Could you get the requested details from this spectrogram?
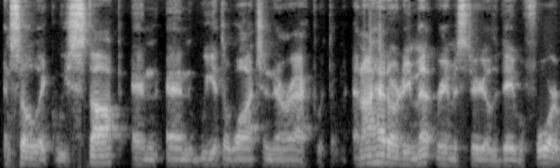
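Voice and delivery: ordinary talk

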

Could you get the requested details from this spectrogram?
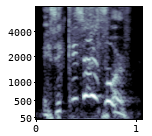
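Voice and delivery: very high incredulous question, imitating others; mock surprise. Imitating friends asking in disbelief, high and surprised. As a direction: squeak it out like someone who can't believe it. People asking about the actor.

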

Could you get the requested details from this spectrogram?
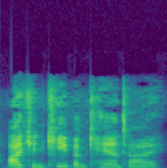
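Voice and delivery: passionate plea. A narrator's reading. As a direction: beg with all your heart. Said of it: "wound up Joey passionately".

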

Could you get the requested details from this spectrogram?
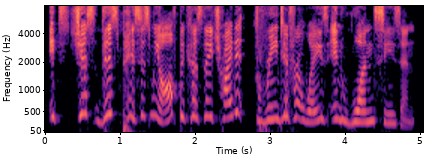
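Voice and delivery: ordinary talk, nothing marked

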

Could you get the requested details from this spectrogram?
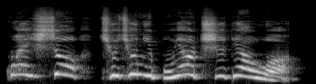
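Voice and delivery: high, urgent begging; pleading shout. A narrator's reading. Pig pulled from the pocket begs the monster, pleading shout. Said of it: "艾利克斯大喊着".

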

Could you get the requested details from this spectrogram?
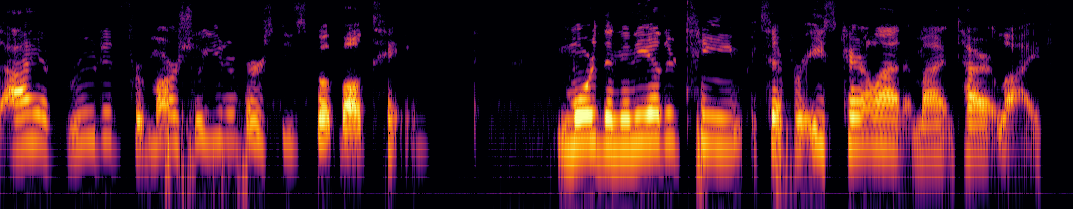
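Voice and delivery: put-on a touch of a quavering, tearful old coach; retold tearful coach. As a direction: hold back tears as you quote him. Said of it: "he fought back tears".

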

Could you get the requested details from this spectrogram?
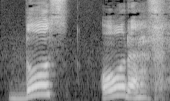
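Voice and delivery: Dos horas stretched very slow and loud; mock outrage, slow and loud; indignant emphasis. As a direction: drag out each word Dos horas in outrage. Indignant repeat of complaint.

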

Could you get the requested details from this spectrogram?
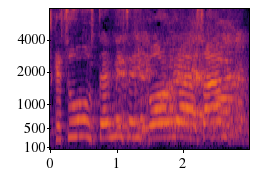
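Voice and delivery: high, slow, drawn-out plea; ragged group cry. Acted. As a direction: cry out to Jesus for mercy, badly together. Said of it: "Todos gritaban". (leprosos gritando desordenados pidiendo piedad)

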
